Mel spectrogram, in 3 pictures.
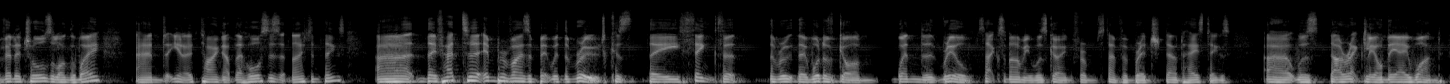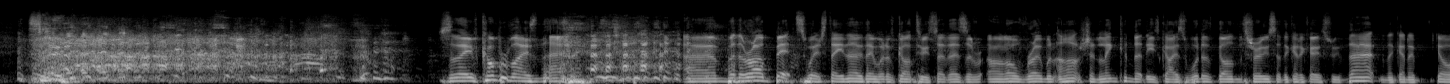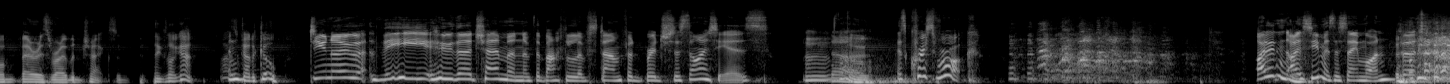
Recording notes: Live from Up The Creek in Greenwich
